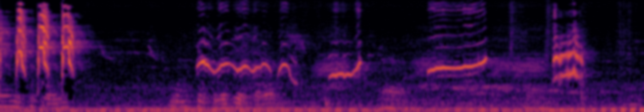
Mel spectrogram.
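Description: A rose-ringed parakeet gives three sharp screeches, then a string of warbling, speech-like phrases with rising whistled tones, in a small quiet room.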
